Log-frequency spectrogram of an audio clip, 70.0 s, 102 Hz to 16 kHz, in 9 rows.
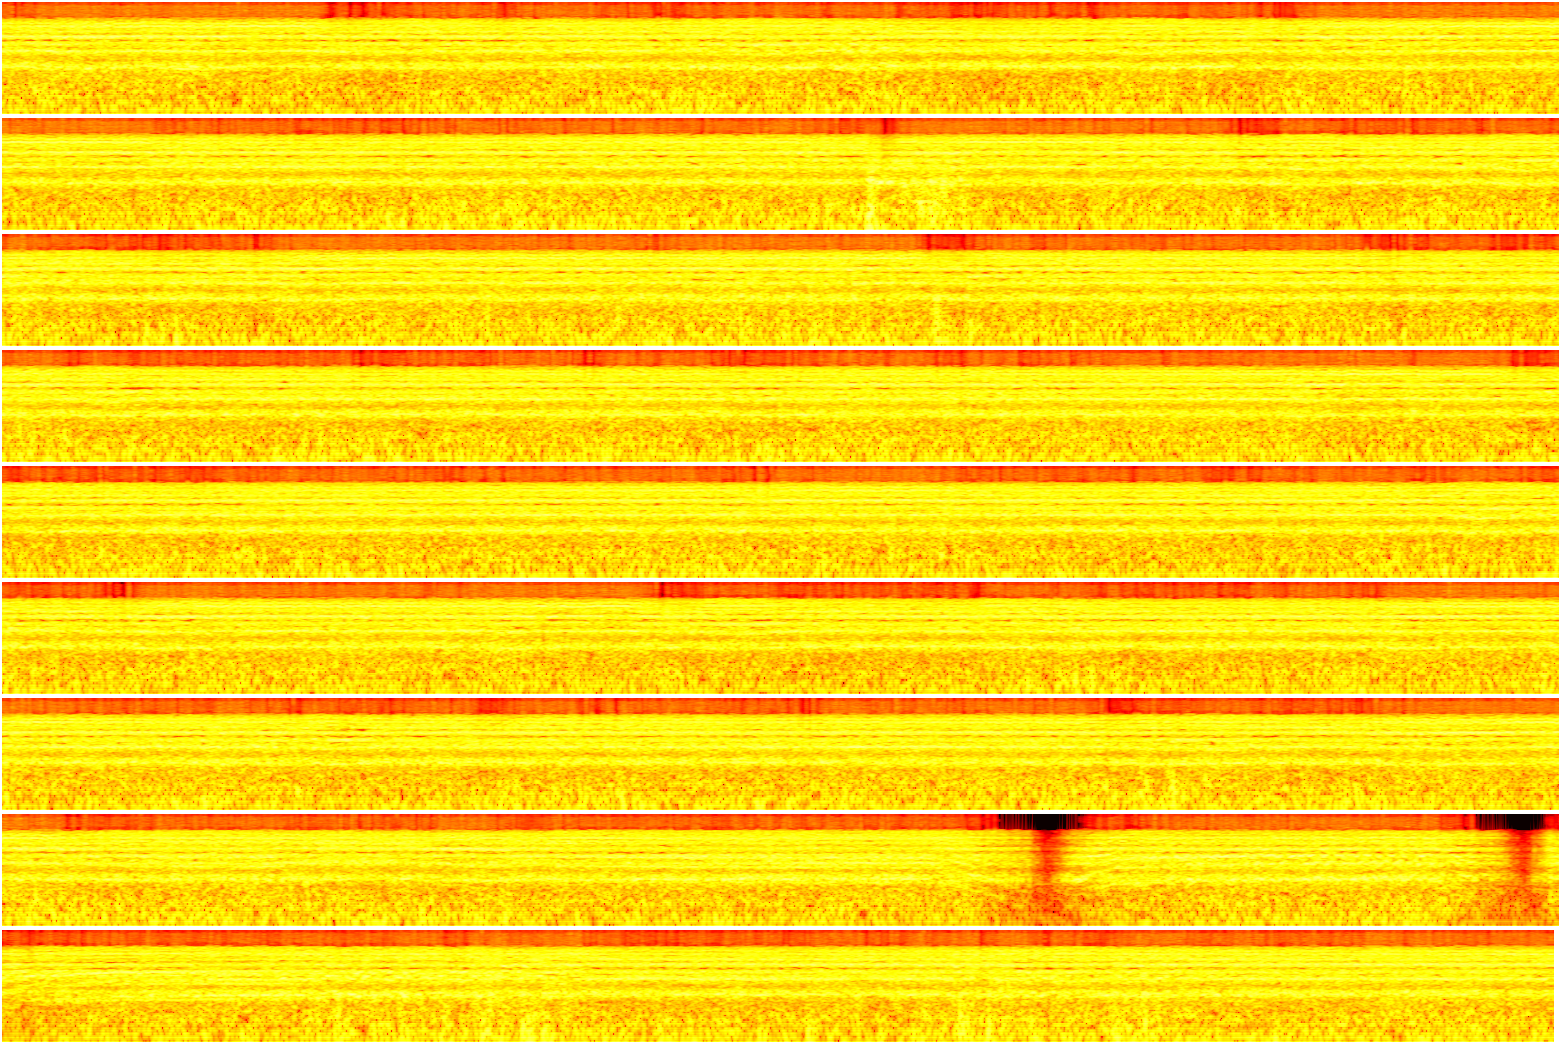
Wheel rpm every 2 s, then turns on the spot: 220, 220, 230, 220, 230, 230, 220, 220, 230, 230, 230, 230, 230, 230, 230, 220, 230, 230, 230, 220, 230, 230, 230, 230, 230, 230, 230, 220, 220, 160, 160, 150, 210, 230, 230.
none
